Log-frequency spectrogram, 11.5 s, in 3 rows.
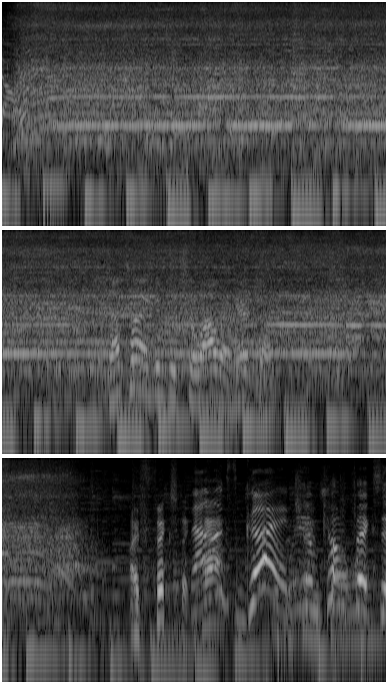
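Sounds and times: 
power tool beveling used like a sander: 0:00.0 - 0:08.7
speech: 0:05.0 - 0:06.8, 0:09.0 - 0:11.5.

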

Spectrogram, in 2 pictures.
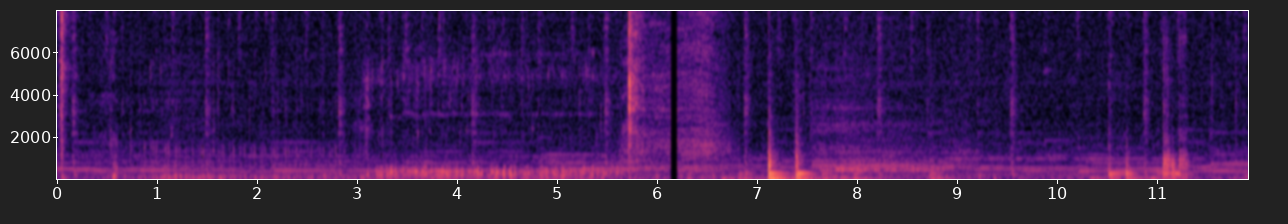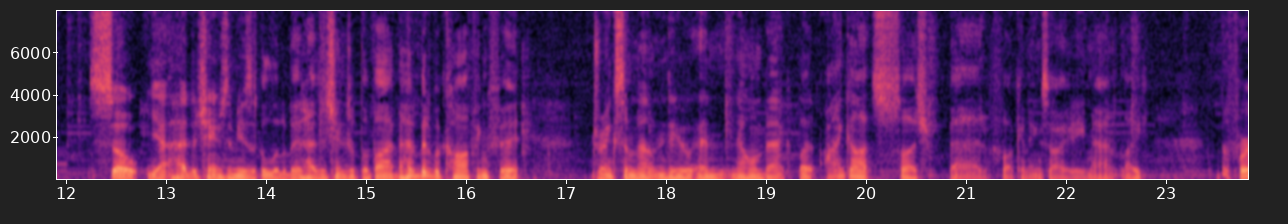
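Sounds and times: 
water bubbling in a bong: 0:00.4 - 0:06.1
dull knocks: 0:06.8 - 0:07.8, 0:10.5 - 0:11.4
speech: 0:12.4 - 0:22.9, 0:23.6 - 0:23.8.

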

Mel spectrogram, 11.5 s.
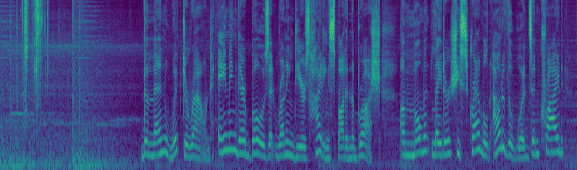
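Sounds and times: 
twig snapping underfoot: 0:00.3 - 0:01.1
speech: 0:02.8 - 0:11.5.

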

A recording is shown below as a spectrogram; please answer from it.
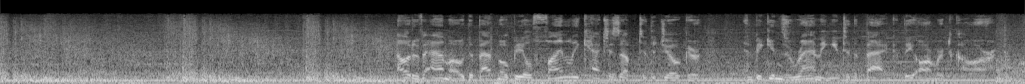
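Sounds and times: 
series of large colorful balls exploding: 0:00.0 - 0:08.2
speech: 0:04.1 - 0:10.2.

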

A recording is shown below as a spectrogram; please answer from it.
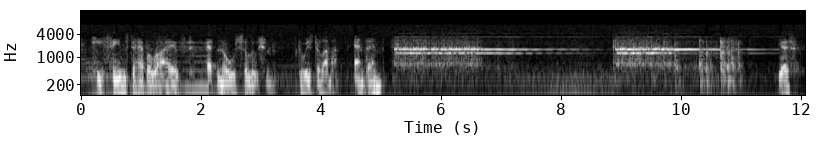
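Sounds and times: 
speech: 0:00.2 - 0:05.3
telephone ringing: 0:05.2 - 0:12.0.

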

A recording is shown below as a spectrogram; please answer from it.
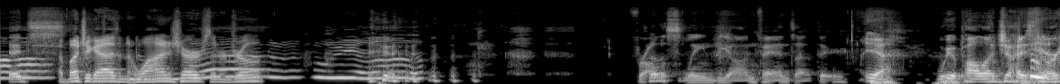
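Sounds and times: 
person imitating a dying cat: 0:00.0 - 0:00.6, 0:01.8 - 0:04.3, 0:10.3 - 0:10.5
speech: 0:00.0 - 0:02.7, 0:03.7 - 0:05.3, 0:06.4 - 0:10.5
laughter: 0:03.6 - 0:04.9, 0:10.2 - 0:10.5.

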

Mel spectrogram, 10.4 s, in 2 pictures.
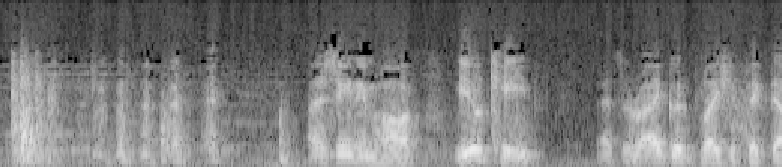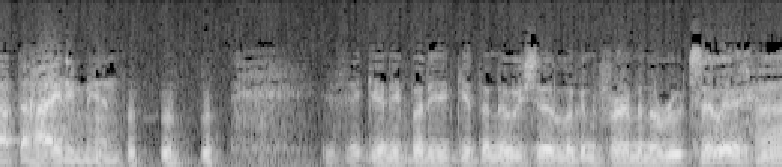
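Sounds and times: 
door closing: 0:00.0 - 0:00.6
laughter: 0:00.5 - 0:01.6, 0:05.6 - 0:06.8
speech: 0:00.7 - 0:01.4, 0:02.1 - 0:10.4.

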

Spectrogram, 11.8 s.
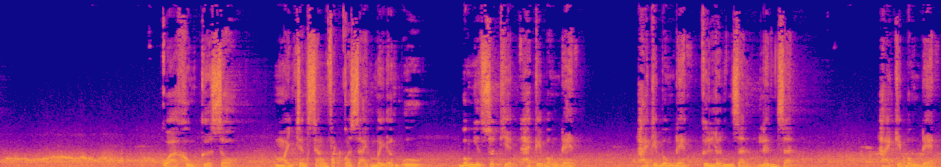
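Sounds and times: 
strong howling wind: 0:00.0 - 0:11.7
speech: 0:02.0 - 0:07.3, 0:08.0 - 0:10.0, 0:11.2 - 0:11.7.

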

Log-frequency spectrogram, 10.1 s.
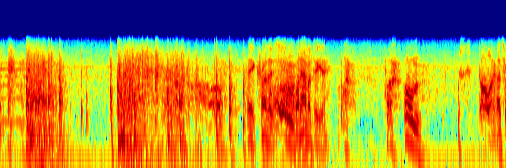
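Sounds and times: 
locked office door being forced open: 0:00.1 - 0:01.5, 0:02.2 - 0:05.0
speech: 0:05.0 - 0:06.7, 0:07.7 - 0:08.6, 0:09.2 - 0:10.1.

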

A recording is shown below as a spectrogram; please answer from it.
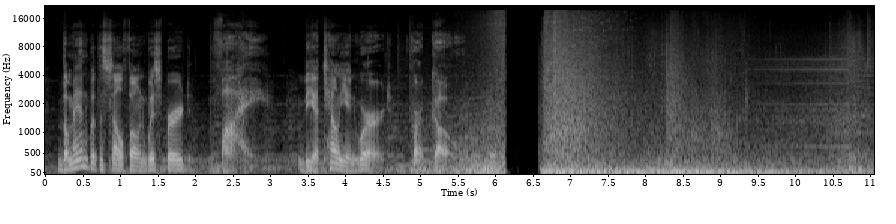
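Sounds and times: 
speech: 0:00.2 - 0:06.2
13 barrels of TNT exploding in a tunnel beneath a road: 0:06.6 - 0:11.0.

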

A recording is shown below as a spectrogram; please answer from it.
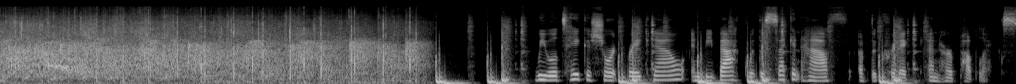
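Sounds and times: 
audience applause: 0:00.0 - 0:04.4
speech: 0:05.4 - 0:10.1.

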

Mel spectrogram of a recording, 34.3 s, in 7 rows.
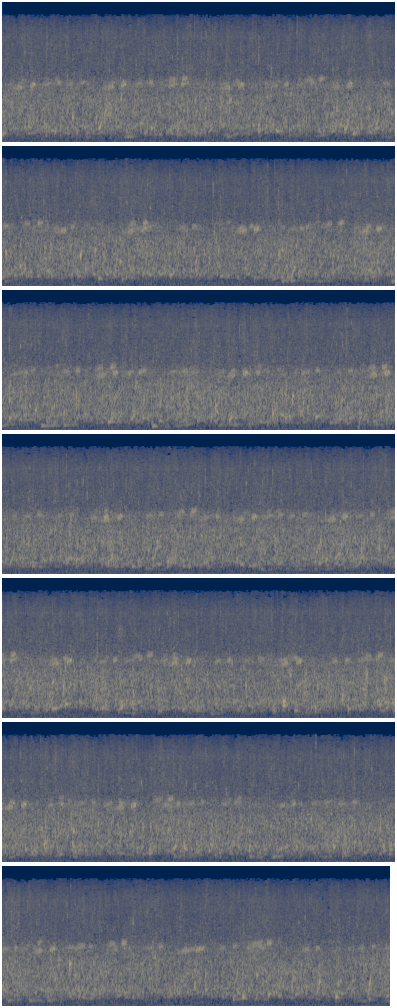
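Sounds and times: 
gently flowing stream: 0:00.0 - 0:34.3
frogs calling in chorus: 0:00.1 - 0:34.3.

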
